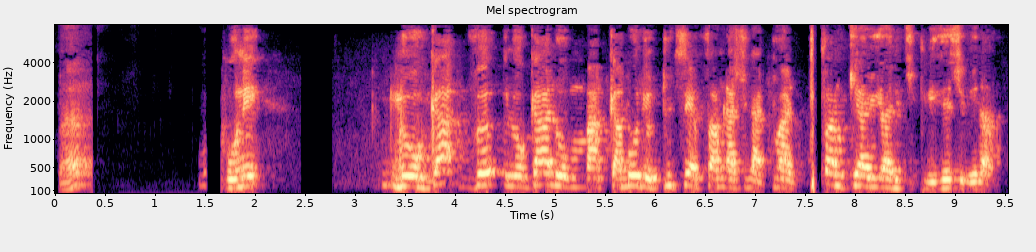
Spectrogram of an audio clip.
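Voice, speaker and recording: High-voiced man prodding a guest. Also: a little slow, pauses often. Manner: prodding, chiming in with short agreements. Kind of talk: casual chat.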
